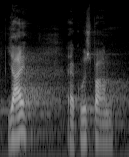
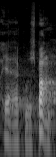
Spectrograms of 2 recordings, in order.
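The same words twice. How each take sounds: First: The stress falls on the word jeg. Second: The stress falls on the word barn.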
